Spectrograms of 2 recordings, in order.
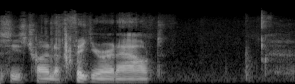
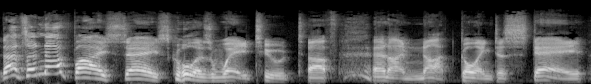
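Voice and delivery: loud huffy declaration; 7 dB louder than usual. Acted. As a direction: storm off shouting. Fish storms out of school.

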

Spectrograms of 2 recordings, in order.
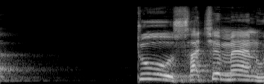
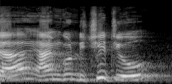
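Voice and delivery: usual speaking voice

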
